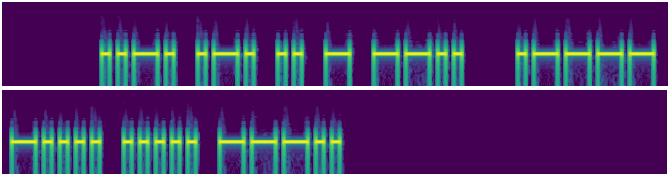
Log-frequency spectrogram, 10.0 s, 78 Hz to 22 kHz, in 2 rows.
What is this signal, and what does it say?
Morse code, heard as a keyed tone, about 20 wpm, 700 Hz. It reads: FRITZ 1658
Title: CWT Exchange 20wpm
